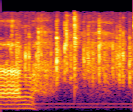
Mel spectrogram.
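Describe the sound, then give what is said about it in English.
Rapid clatter of keys being struck on a computer keyboard while someone looks something up, a quick irregular burst of clicks following a brief hummed voice at the start. “I'm typing furiously here while I look this up again.”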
